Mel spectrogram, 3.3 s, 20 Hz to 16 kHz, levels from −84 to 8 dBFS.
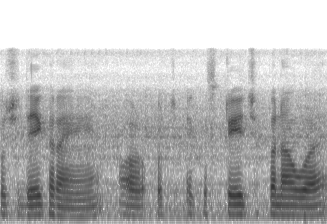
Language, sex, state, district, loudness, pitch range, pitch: Hindi, male, Bihar, Supaul, -18 LUFS, 115-125 Hz, 120 Hz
